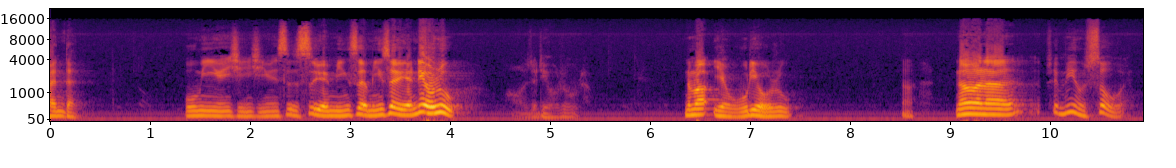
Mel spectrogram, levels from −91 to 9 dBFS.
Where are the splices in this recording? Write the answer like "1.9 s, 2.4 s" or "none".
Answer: 8.8 s, 9.9 s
